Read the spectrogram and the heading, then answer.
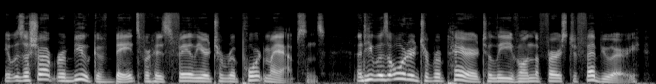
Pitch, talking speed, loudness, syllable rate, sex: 155 Hz, 245 wpm, -16 LUFS, 6.9 syllables/s, male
